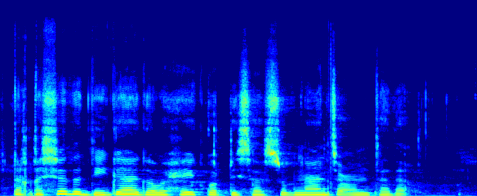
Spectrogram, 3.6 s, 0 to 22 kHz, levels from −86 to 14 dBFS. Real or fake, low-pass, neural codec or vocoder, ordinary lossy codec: real; 19.8 kHz; none; none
